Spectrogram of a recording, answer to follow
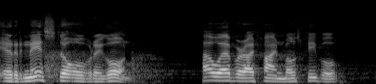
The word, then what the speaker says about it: Ernesto Obregon: Actually, if you want to pronounce it correctly, El Padre Ernesto Obregon.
